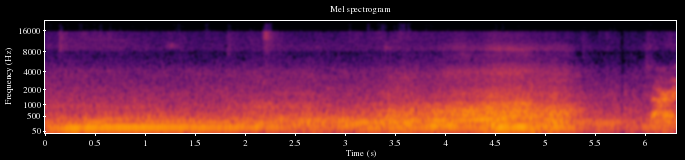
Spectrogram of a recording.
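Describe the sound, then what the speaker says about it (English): A car engine revs and accelerates in the distance, a rising drone swelling then fading, with faint background noise. "Some car decided to go fast and rev its engine."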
